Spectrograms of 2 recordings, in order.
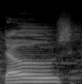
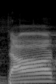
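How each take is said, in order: First: It ends in a soft j sound, unlike dog. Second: It is said exactly like the word dog.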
